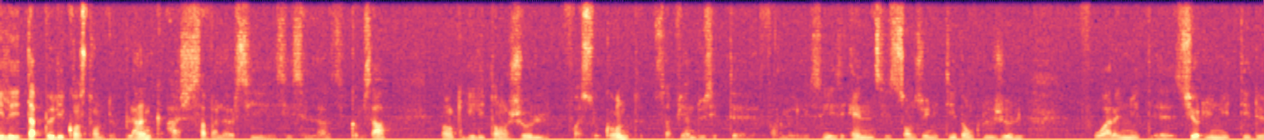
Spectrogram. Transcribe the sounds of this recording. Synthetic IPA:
ilɛt̪apølekɔ̃st̪ɑ̃t̪̚d̪əplɛ̃k | aʃsavalœʁsi | sisɛlːase̥kɔmsa | d̪ɔ̃kilet̪ɑ̃ʒul | fwasukɔ̃t̪ | savjɛ̃d̪əsɛt̪ | fɔʁmylese | ɛnsesɑ̃zynit̪ed̪ɔ̃kləʒul | fwalaynit̪ | syʁlynit̪ed̪ə

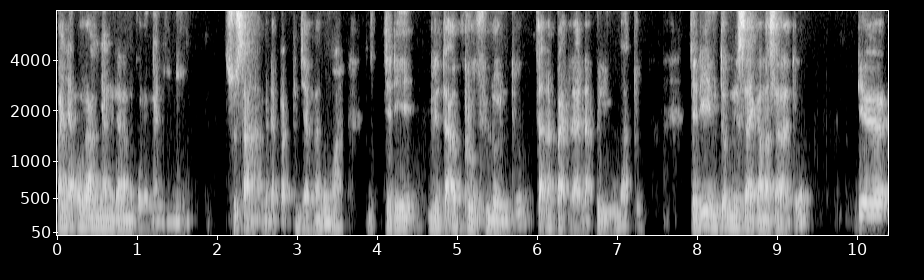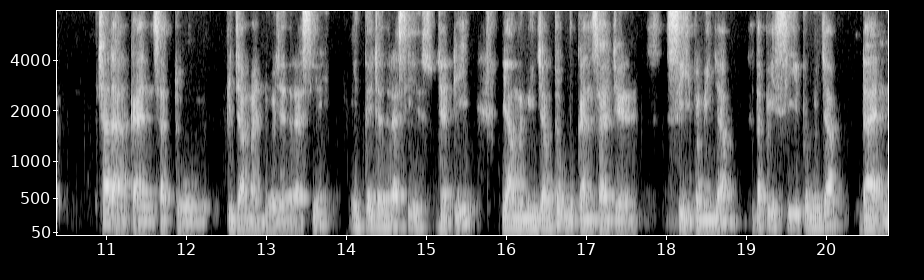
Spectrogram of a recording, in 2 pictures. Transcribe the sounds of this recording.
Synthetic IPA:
baɲakoɾaŋjaŋdalamɡoloŋanini | susahna̰ʔmə̃ndapat̪̚piɲd͡ʒamãnumah | d͡ʒadibələt̪aʔəpɾuflʊnt̪ut̪aʔdapat̪̚lahnaʔbəliumaht̪u | d͡ʒadiunt̪ʊk̚mənəsajkanmasaalaht̪u | diə | t͡ʃadaŋkansat̪upiɲd͡ʒamanduəd͡ʒənəɾasiniː | nt̪əd͡ʒənəɾasid͡ʒadijaŋməmiɲd͡ʒamt̪ubukansəɦad͡ʒəsipəmiɲd͡ʒamt̪ət̪apisipəmiɲd͡ʒam | dan

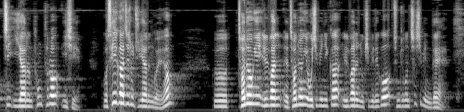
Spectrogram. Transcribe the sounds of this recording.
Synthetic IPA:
k̚t͡ɕ͈iiɦanɯntʰoŋtʰɯɾʌiɕʰḭp̚ | ʌsʰeɡad͡ʑiɾɯɭt͡ɕuiɦanɯnɡʌe̞jo | kɯ | t͡ɕʌɲʌŋiiɭbanet͡ɕʌɲʌŋioɕʰibiɲik͈aʔiɭbanɯnjuk̚ɕ͈ibidwe̞ɡot͡ɕɯnd͡ʑoɡɯnt͡ɕʰiɭɕ͈ibinde̞

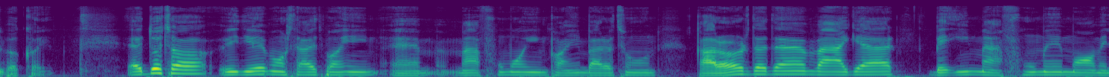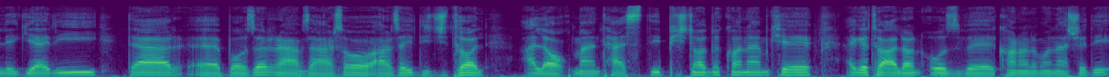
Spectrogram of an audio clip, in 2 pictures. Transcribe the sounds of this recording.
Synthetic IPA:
lbo̞kʰo̰nḭd̪d̪o̞t̪ʰɒviːd̪ejoːjemo̞ɾt̪ʰæbe̞t̪̚bɒːinmæfhuːmo̞inpʰɒːjiːnbæɾɒːt̪ʰun | ɢ̥æɾɒːɾd̪ɒːd̪æmvææɟæɾbe̞inmæfhuːme̞moːme̞le̞ɟæɾiːd̪̥æɾbɒːzɒːɾeɾæmzæɾz̥hɒæ̰ɾshɒːjed̪id͡ʒit̪ʰɒːlælɒːɣmænd̪̥hæst̪iːpʰi̥ːʃnehɒːd̪̚mikʰo̞næmcʰe̞ʔæɡæɾt̪ʰɔːælɒːnozve̞kʰɒːnɒːlemɒːnæʃo̞d̪i

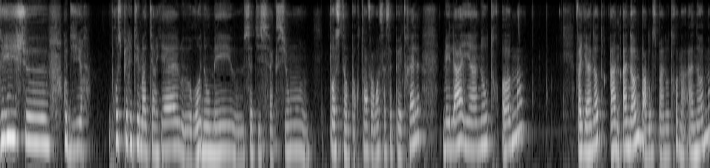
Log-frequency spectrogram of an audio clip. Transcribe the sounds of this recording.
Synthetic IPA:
ʁiʃøkəd̪iːʁ | pχɔspeʁit̪emat̪ɛʁjɛløʁənɔmeøsat̪isfaksjɔ̃ø | pɔst̪ɛ̃pɔʁt̪ɑ̃ɑ̃fɛ̃vwasasapøɛt̪χɛlmɛlailjaɛ̃not̪χɔm | ɑ̃fɛ̃iljaɛ̃not̪χɛ̃ɛ̃nɔmpaʁd̪ɔ̃sɛ̥paɛ̃not̪χɔmɛ̰̃ʔɛ̰̃nɔm

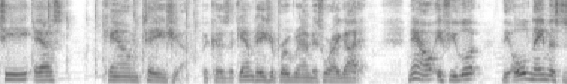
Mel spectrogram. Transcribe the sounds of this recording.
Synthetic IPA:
tʰiɛs | kʰæ̃mtʰeɪʒɨ̰b̥ɨkʰʌzðɨkʰæ̃mteɪʒɨpʰɹ̥oʊɡɹæ̃mɨzwə˞aɪɡɑɾɪ̰t̚ | naʊʔɪfjɨlʊk̚ | ðiʔoʊlˠdⁿnẽɪ̃mɨzðɨ

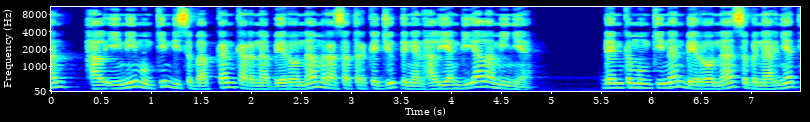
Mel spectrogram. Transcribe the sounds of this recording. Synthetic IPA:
nhalinimuŋkɪndisəbap̚kankaɾənabeɾonaməɾasat̪ərkəd͡ʒʊt̪̚dəŋanɦaljaŋdialamiɲa̰ | dankəmuŋkinanbeɾonasəbənarɲat̪

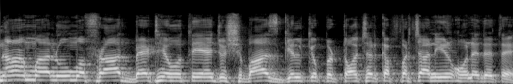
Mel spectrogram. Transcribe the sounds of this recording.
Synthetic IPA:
naːmaːluːmɐfɾaːt̪̚bɛːʈʰeɦoːt̪eɦɛ̃ːd͡ʒoːʃɪbaːsɡɪlkeʊpːəɾʈɔːt͡ʃəɾkapɐɾt͡ʃaniɦoːned̪eːt̪eɦɛ̰̃

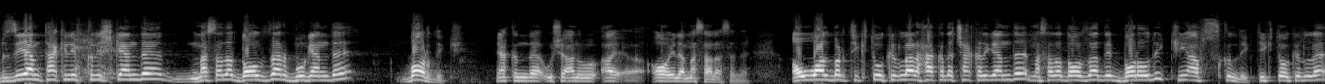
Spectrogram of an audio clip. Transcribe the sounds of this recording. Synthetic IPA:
bɪzajamt̪ʰakʲlɪfqʰɨlˠɪʃkʲand̪amasalad̪ɒlˠzaɾboɡʲand̪a | bɒɾd̪ɪkʲ | jɑqɨnd̪aʔoʃaanɪʊʔɒɪlamasala̰sɪd̪a̰ | awːalˠbɪɾt̪ʰekʲt̪ʰokʲɪɾlaɾɦɑqɨd̪at͡ʃʰɑqɨɾɡʲand̪amasalad̪ɒlˠzaɾd̪e̞p̚bɒɾɒwd̪ɪk̚ʲʰːejɪnafsʊ̥sqʰɨlˠd̪ɪk̚ʲt̪ʰekʲt̪ʰokʲeɾla

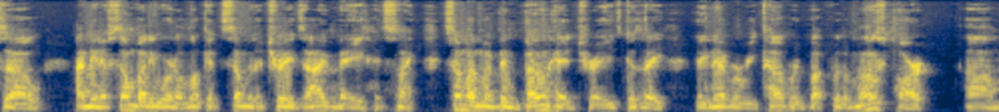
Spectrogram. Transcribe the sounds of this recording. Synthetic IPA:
soʊ | aɪmĩɾnɨfsʌ̃mbɑɾiwə˞ɾəlʊkɨtsʌ̃mʌɨtʰɹ̥eɪdzaɪvmeɪɾɨtslaɪk̚sʌ̃mʌvə̃m̩ɨvbɨ̃nbõʊ̃nɛd̚tʰɹ̥eɪdz̥kʰʌzðeɪðeɪnɛvə˞ɹikʰʌvə˞d̚bʌtfə˞ðəmoʊspʰɑɹt̚ | ʌ̃m

